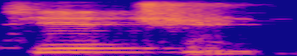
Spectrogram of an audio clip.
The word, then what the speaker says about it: teaching: O G não se pronuncia. Você faz como se fosse falar o G, mas não fala.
